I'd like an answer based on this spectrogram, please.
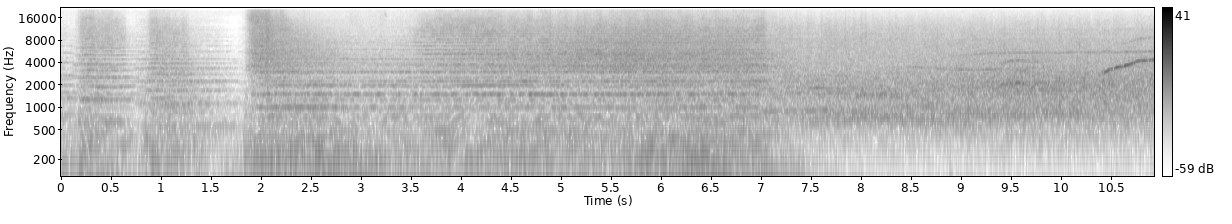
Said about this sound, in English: here at the Proms, and applause from conductor John Wilson and his orchestra.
